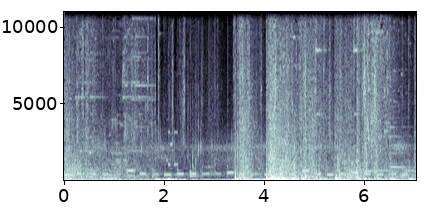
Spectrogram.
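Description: Rapid bursts of heavy gunfire from a hand cannon in the Fortnite video game, loud and dense, with several clustered volleys and clattering mechanical effects between them and no talking.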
